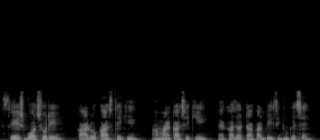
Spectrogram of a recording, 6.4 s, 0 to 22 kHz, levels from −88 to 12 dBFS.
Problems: none marked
